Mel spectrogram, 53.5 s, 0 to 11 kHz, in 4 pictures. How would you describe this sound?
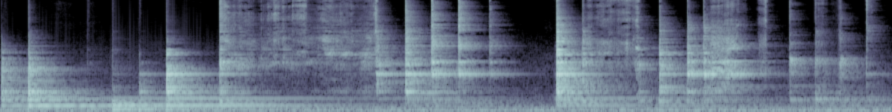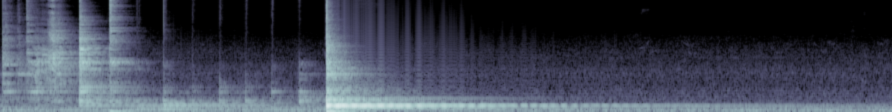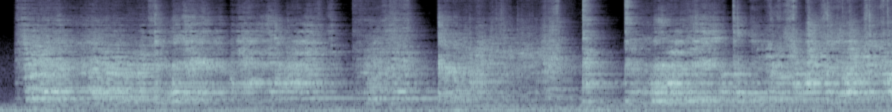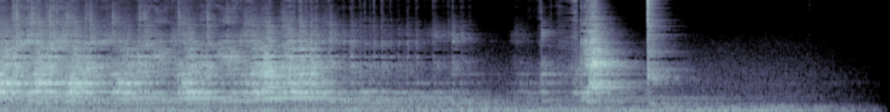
singletary metal sculpture
This is an excerpt of a longer composed field recording that was captured on a steel untitled metal sculpture at 4am at the University of Kentucky's Singletary Center for the Arts (we did it at night so as to not get caught by the security).
field-recording, metal, steel, sculpture, scraping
